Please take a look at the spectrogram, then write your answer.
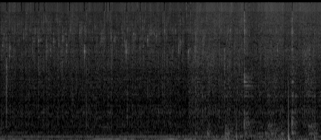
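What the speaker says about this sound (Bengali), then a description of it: "একটু ভাজা ভাজা করে নেব" Chopped garlic and onion with cardamom sizzle in a little white oil in a pan, with a steady close frying hiss and occasional stirring scrapes throughout.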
